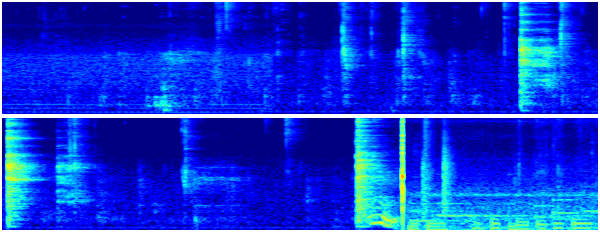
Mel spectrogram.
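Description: Metal fork and knife clinking and scraping on a ceramic plate of rice and chicken, in short scattered strokes with two louder scrapes about halfway through. Near the end, background music starts.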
